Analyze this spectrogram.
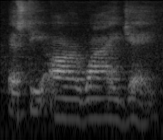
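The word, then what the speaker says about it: Stryj: It was spelled S-T-R-J-Y, pronounced, I'm sorry, S-T-R-Y-J, pronounced Stry, and I can show you on the map later.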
